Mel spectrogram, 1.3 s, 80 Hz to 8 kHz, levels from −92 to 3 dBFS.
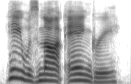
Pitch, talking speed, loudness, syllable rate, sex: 200 Hz, 185 wpm, -17 LUFS, 4.4 syllables/s, female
